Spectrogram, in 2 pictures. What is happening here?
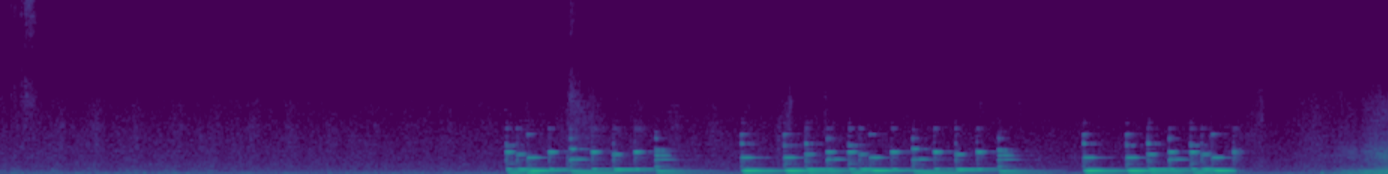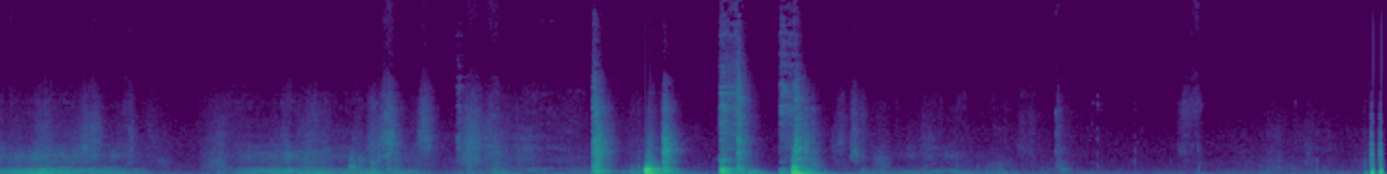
I get a call in my laptop, moves my chair, adjusts my chair height.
